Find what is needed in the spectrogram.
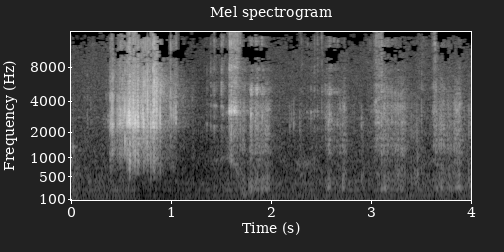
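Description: A pork rind bitten with one loud crunch about half a second in, then chewed with softer, scattered crunches.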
